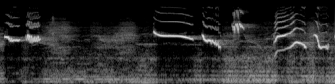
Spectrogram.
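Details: Home-kept Oriental magpie-robin gives short clear whistles, then a long pure descending whistle followed by quick twisting slurred notes; soft background murmur.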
